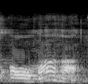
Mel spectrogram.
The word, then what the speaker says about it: Omaha: heard of Omaha okay what's the same thing but the proper pronunciation is Omaha they do a style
